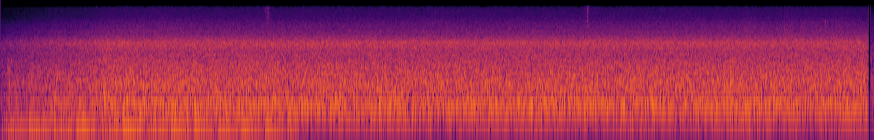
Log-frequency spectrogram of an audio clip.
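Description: Steady wind and machinery noise on a warship's flight deck, with a faint hum. A deep rumble underneath drops away about four seconds in.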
